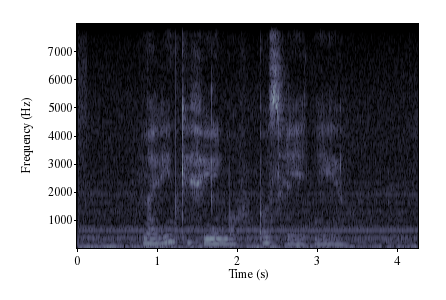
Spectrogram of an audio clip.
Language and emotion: Russian, sad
